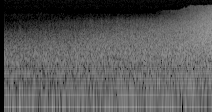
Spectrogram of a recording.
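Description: Deep, noisy cinematic rumble sound effect that starts suddenly and builds, its hiss growing higher and fuller toward the end.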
